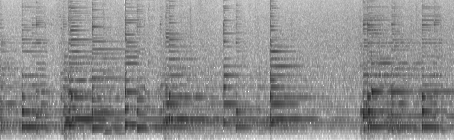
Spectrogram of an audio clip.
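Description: Background music: a light tune of quickly plucked string notes, each struck sharply and fading.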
